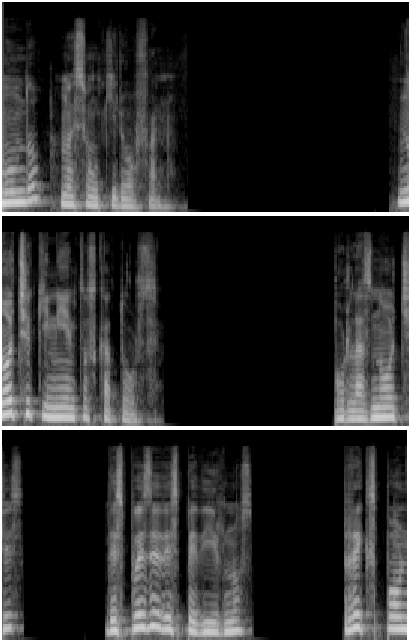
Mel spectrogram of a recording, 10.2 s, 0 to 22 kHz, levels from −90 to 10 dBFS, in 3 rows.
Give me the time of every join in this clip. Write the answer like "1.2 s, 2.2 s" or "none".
none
